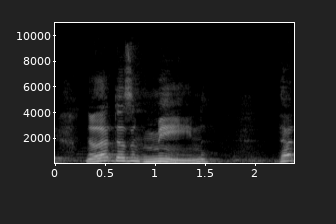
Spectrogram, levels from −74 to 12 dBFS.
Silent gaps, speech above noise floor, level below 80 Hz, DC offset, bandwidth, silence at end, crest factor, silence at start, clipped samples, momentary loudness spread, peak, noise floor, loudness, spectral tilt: none; 26 dB; -70 dBFS; under 0.1%; 9.8 kHz; 0 s; 16 dB; 0 s; under 0.1%; 11 LU; -12 dBFS; -52 dBFS; -26 LUFS; -6 dB/octave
